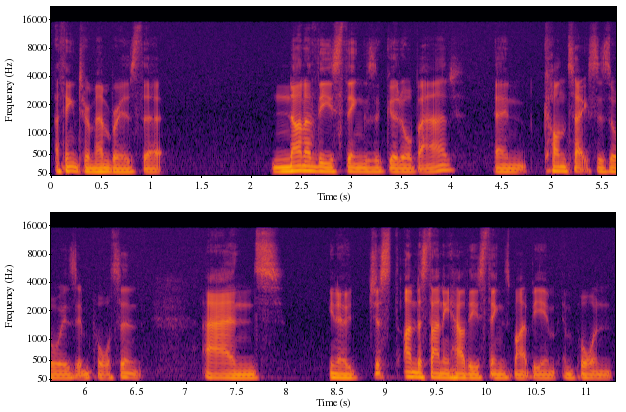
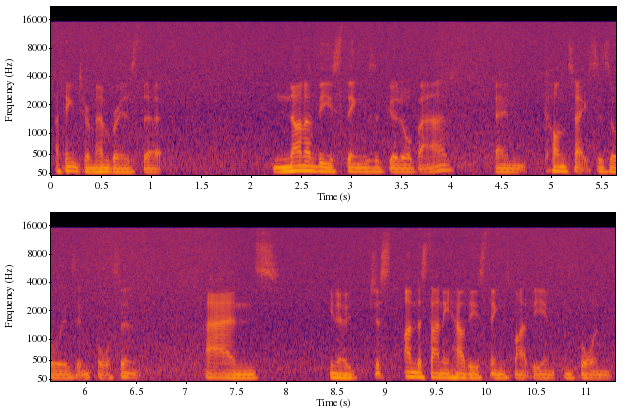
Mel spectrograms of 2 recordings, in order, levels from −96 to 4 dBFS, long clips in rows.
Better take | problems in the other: first | hiss; loud; throughout; 6 dB below the speech; faint in the first

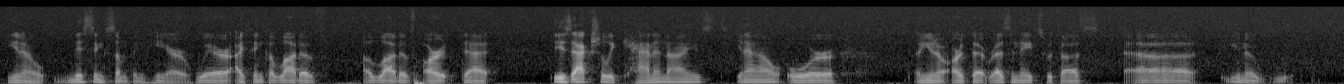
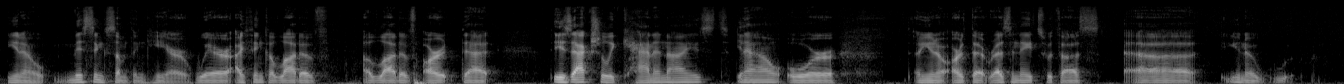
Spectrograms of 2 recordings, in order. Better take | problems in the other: second | hiss; loud; throughout; 9 dB below the speech; faint in the second

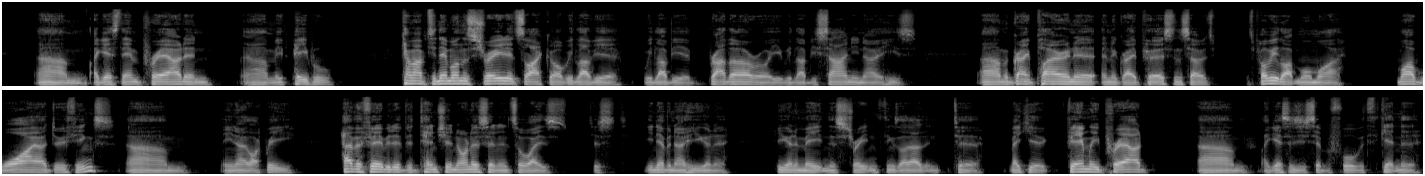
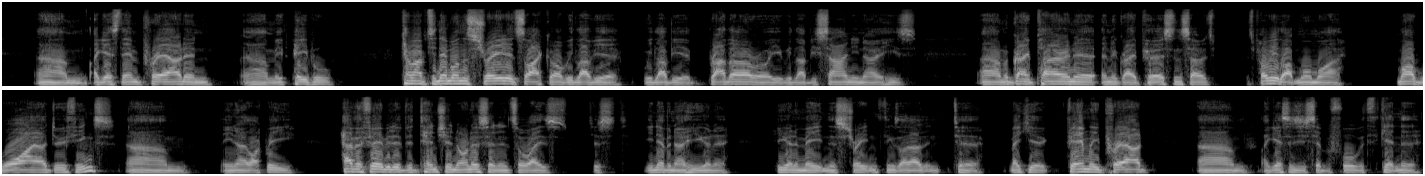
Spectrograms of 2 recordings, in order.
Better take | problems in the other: first | distortion; slight; 10 dB below the speech

